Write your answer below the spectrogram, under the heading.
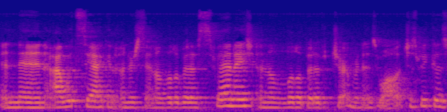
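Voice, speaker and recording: Amid audible room echo and noticeable background noise, a woman with a fairly low pitch talks at a very fast pace. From Netherlands and Belgium, Guinean family. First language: Fulani. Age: 20s. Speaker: YouTuber. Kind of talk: casual Q&A vlog.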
